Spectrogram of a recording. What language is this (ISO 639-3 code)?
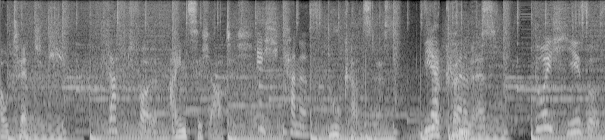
deu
